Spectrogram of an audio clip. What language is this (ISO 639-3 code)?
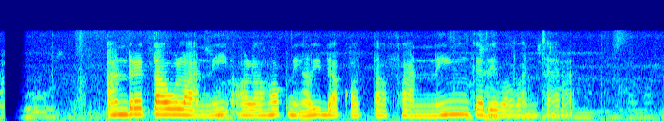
sun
